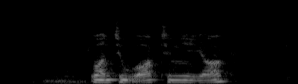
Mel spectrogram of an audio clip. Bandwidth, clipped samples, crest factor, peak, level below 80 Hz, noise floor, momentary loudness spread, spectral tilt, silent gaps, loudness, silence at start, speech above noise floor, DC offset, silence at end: 9.4 kHz; under 0.1%; 20 dB; -22 dBFS; -76 dBFS; -75 dBFS; 6 LU; -7.5 dB/octave; none; -41 LUFS; 0.55 s; 36 dB; under 0.1%; 0.7 s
